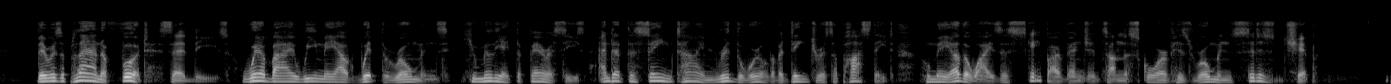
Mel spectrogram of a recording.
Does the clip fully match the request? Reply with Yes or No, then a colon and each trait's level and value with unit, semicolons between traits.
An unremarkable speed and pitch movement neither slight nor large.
No: average, 195 wpm; wide, 6.4 semitones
